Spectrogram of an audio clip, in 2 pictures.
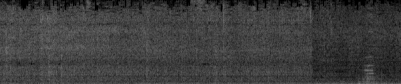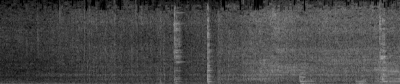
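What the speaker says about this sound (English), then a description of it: "we're going to flip this meat over and cook it for a little bit on the other side" Beef tips frying in a pan with a little oil, a steady close sizzle and hiss that swells louder toward the end, broken by a few sharp clinks and scrapes as the meat is flipped.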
